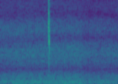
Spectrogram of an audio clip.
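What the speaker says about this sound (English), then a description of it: "Here's a waterfall." A waterfall along Oregon's waterfall highway gives a steady, full rushing roar, close and constant, with one tiny sharp click partway through.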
